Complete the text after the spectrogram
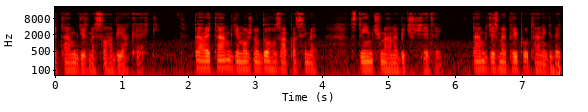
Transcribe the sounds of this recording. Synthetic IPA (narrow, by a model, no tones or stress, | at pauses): ɛt̪ʰamɡɟɛzmɛslabiːakɾɛxki̥ | pɾaːʋɛt̪amɡɟɛmɔʒnɔd̪l̩ˠɦɔzaːpasiːmɛ | st̪iːmt͡ʃimaːmɛbicfcɛd̪ɾi | t̪amɡɟɛzmɛpɾipuːt̪ʰaniːɡʋɛ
